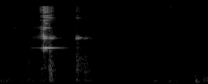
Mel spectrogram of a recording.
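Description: Glassware clinking as it is moved: a tap at the start, then a louder clink with a brief ring about half a second in, and a smaller one just after.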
